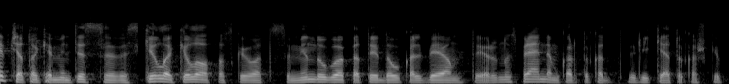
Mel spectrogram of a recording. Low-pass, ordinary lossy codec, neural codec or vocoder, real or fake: 7.2 kHz; Opus, 24 kbps; none; real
